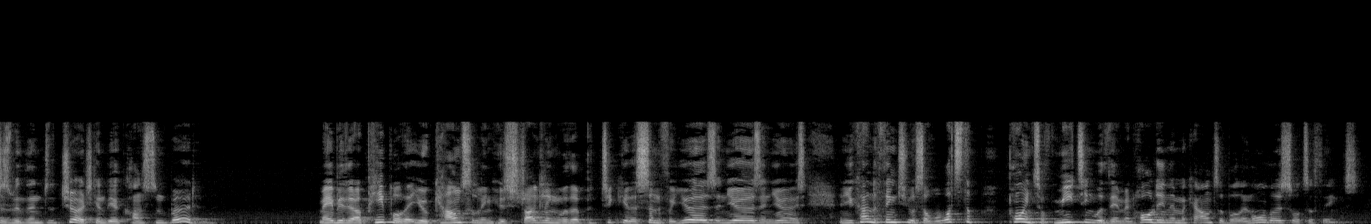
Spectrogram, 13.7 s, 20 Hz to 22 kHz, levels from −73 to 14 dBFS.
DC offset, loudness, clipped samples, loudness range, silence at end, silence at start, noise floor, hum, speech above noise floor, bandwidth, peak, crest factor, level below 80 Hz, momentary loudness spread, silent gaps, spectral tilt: under 0.1%; -19 LUFS; under 0.1%; 3 LU; 0.15 s; 0 s; -56 dBFS; none; 36 dB; 10.5 kHz; 0 dBFS; 20 dB; -72 dBFS; 10 LU; none; -3 dB/octave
